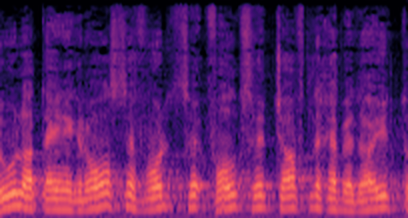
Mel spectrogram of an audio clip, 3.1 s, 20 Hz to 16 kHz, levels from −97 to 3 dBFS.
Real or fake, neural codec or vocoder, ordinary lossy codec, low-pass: fake; vocoder, 44.1 kHz, 128 mel bands every 256 samples, BigVGAN v2; AAC, 96 kbps; 14.4 kHz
